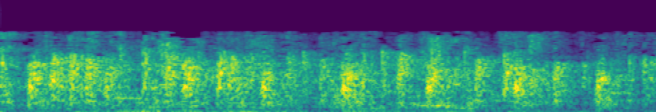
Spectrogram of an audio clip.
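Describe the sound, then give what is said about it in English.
A crowd applauds steadily, many hands clapping at once in a dense, even wash of sound that holds at a fairly loud level throughout. “Can you clap your hands?”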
